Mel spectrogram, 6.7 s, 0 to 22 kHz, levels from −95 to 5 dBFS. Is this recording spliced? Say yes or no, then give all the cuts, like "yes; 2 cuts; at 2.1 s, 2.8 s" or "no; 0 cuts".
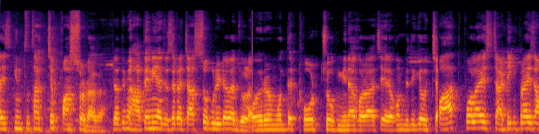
yes; 3 cuts; at 1.4 s, 3.2 s, 5.4 s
